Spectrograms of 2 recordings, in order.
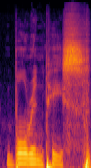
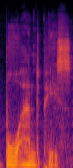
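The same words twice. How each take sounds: First: Slow, loud "Boar in Peace", each word stretched; drawn-out name read. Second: Said in the usual way. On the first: Real, not acted. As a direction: savour the pun name "Boar in Peace" slowly and loudly. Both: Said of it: "Isn't that a book?".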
